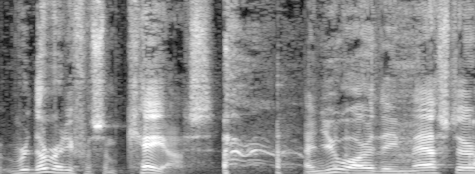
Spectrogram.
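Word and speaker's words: KAOS: in a room called chaos but with a k with a k you're with a c-h-a-o-s this is the k-a that's true that is true pronounced the same way right right right you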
